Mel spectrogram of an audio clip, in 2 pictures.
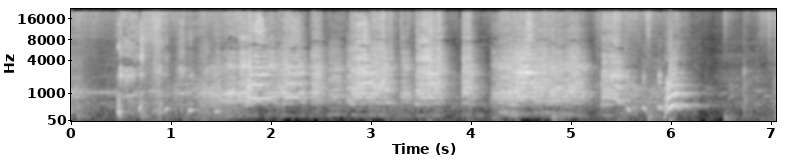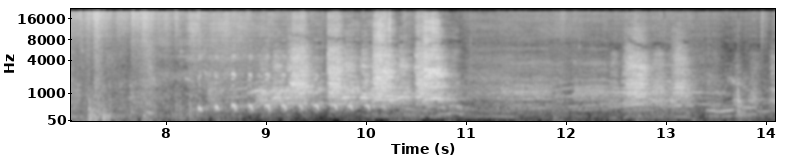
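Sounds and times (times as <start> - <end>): fowl honking calls: 0.8 - 6.1, 8.3 - 14.0.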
